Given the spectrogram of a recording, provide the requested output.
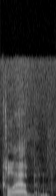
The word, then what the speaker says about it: Klebe: celebrating the birthday teresa kleb now that's one that uh people who move from a way never get right because it's spelled klebe but it's pronounced cleb and living here i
